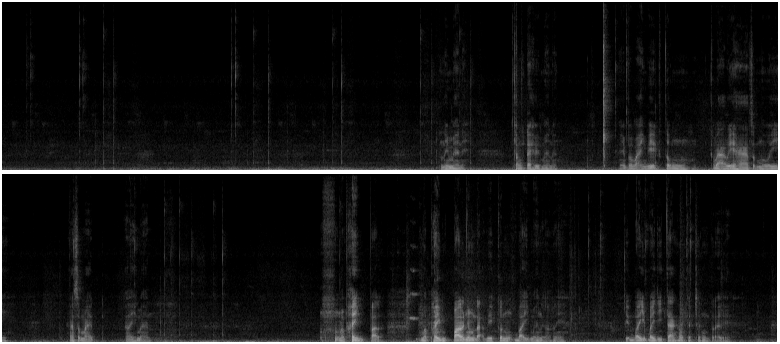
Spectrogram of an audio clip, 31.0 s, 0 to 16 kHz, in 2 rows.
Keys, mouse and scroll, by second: 1.9 middle click, 4.9 middle click, 5.7-6.5 scroll down 1, 6.5 middle click, 6.8-7.1 scroll down 1, 7.1-8.3 scroll up 1, 8.3 middle click, 8.7 scroll down 1, 9.0 middle click, 9.6-10.1 scroll up 1, 10.1 typing, 18.3 scroll down 1, 18.7 middle click, 20.1-20.9 scroll up 1, 21.5-22.2 scroll down 1, 22.2 middle click, 22.7 scroll up 1.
